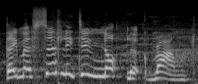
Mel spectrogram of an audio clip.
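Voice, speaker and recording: Bratty little girl, extremely high, piercing bright voice, petulant, bossy, demanding, children's audio drama. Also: big pitch swings, normal speed, full character voice. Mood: argumentative. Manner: petulant, contradicting, imperious. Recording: faint hiss, 1990 cassette dramatisation.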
